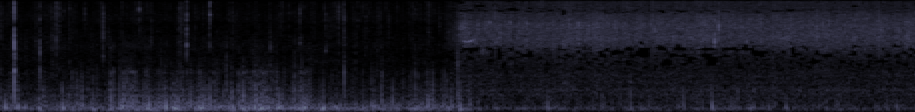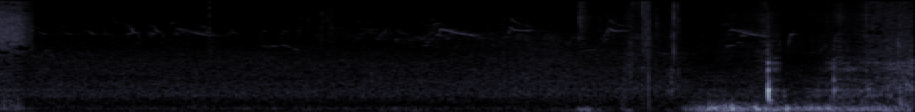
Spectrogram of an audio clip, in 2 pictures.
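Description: Campfire crackling under skewered peppers and eggplants, then a loud steady hiss from the fire and roasting vegetables that stops suddenly midway. Near quiet follows with faint bird chirps, and near the end a knife strikes a wooden cutting board once amid handling noise.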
